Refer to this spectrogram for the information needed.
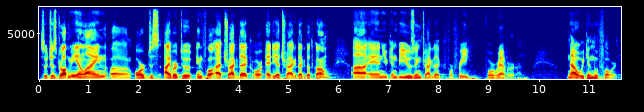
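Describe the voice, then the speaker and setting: A man with an Estonian accent presenting his startup at an event. His voice sits at a middling pitch and comes across smooth and clear. He speaks loosely and jokes with the crowd, filling pauses with plenty of uhs. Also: steady tone, a bit bright. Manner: loose, joking, casual with filler ums and uhs. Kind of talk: conference stage talk.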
